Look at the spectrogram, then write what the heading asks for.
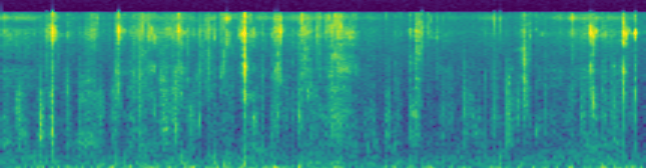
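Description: A person chewing a mouthful of fried rice and fried chicken, heard as many quick, irregular clicks and smacks.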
